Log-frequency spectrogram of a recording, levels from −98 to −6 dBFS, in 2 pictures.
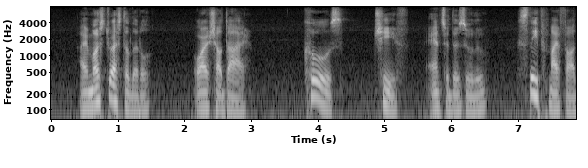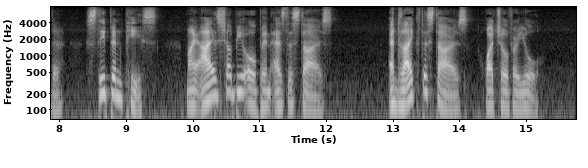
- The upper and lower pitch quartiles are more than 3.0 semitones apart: Yes, average, 4.8 semitones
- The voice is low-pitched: Yes, low, 105 Hz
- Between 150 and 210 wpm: No, slow, 135 wpm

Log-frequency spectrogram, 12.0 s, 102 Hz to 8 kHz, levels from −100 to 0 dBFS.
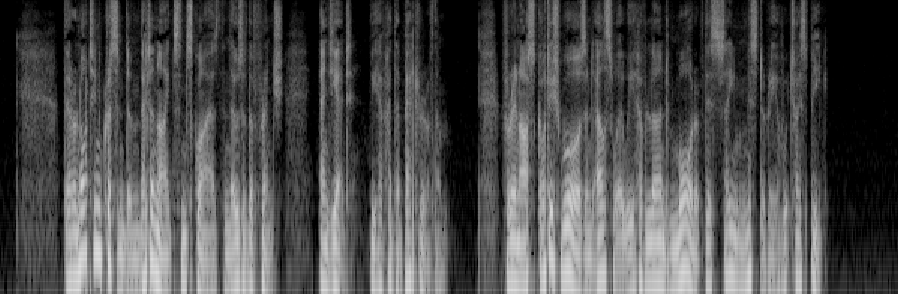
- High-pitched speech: No, low, 110 Hz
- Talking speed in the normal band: No, fast, 210 wpm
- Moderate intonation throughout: Yes, average, 4.1 semitones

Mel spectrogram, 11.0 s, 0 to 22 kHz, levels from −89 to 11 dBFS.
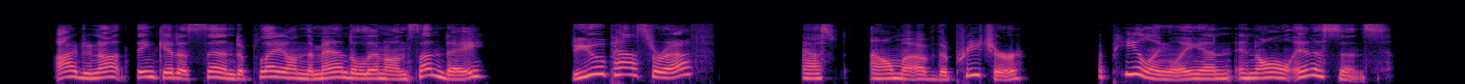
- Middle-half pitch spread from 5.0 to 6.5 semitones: Yes, wide, 5.6 semitones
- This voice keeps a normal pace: Yes, average, 155 wpm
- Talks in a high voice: Yes, high, 205 Hz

